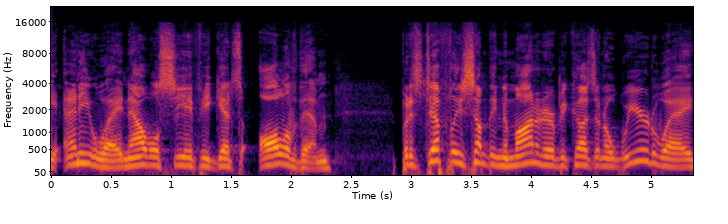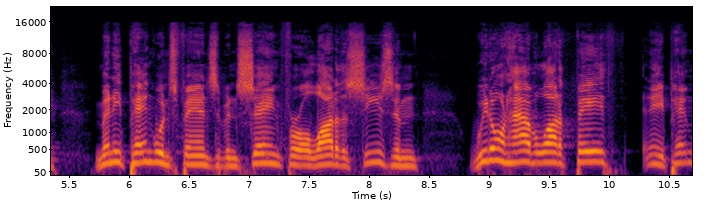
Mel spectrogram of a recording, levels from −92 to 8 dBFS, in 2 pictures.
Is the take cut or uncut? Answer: uncut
